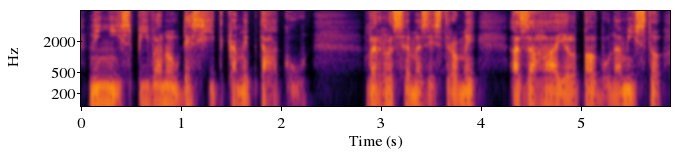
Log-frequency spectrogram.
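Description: A man narrating an audiobook with a husky, somewhat low voice. He reads in a steady, measured way, recorded close and dry with no room sound. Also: no room sound.

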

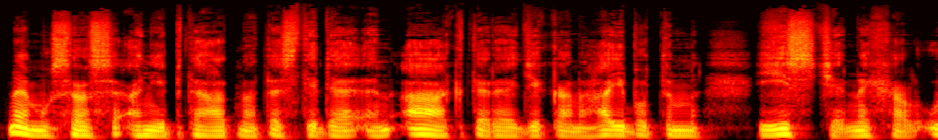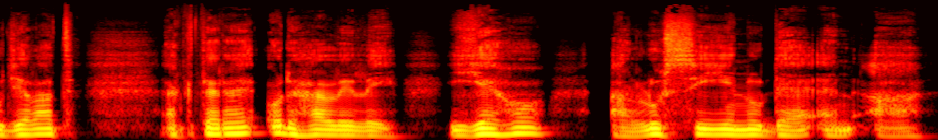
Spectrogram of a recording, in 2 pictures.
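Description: A man reading an audiobook as narrator in a calm, steady storytelling manner. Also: fairly low pitch, husky, no room sound, studio quality. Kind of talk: scripted narration.

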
